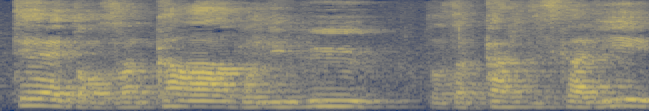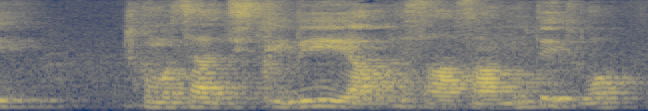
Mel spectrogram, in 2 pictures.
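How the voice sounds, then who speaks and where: A man's voice: mid-range voice, moderate pace, darkish tone, natural voice. A man playing a boastful young neighborhood dealer in a mock interview, rambling in French street slang full of filler words. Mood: boastful, casual. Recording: very echoey room, faint noise.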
